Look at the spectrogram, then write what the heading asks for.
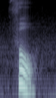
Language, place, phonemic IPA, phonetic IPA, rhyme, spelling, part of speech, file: Swedish, Gotland, /foː/, [f̪oə̯], -oː, få, adjective / verb, Sv-få.ogg
- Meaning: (adjective) few; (verb) 1. to get, to receive 2. to be allowed to, may; to have the opportunity to 3. to be forced to, to have to 4. to get, to cause to happen, to make someone to do something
